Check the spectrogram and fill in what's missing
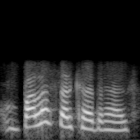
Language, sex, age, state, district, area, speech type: Kashmiri, female, 18-30, Jammu and Kashmir, Baramulla, rural, conversation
